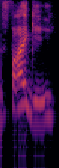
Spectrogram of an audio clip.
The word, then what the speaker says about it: Feige: you see the attitude of someone like kevin feige is that how you say his name i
